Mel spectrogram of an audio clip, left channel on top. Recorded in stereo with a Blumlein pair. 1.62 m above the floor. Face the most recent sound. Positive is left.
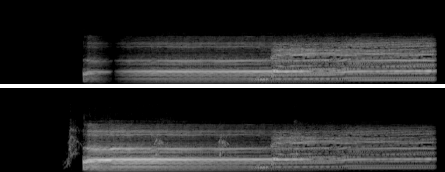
turn(degrees=20)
